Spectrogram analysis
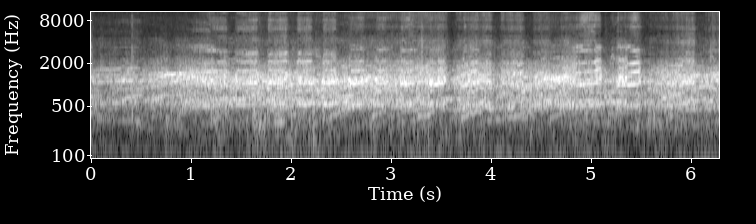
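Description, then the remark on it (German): A dense, continuous chorus of clucking from thousands of chickens pecking feed from large troughs fills a huge barn at Amas Farm, a poultry farm near Accra, steady and loud throughout with no gaps, individual calls blurring into one murmuring wall of sound. “Geflügelfarmer Augustin Amankwa steht mitten in einem riesigen Stall. Tausende Hühner picken Futter aus großen Trögen.”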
